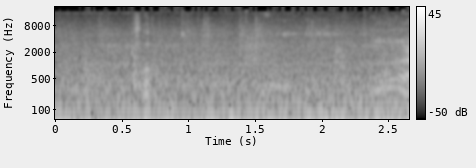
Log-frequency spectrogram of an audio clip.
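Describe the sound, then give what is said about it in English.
A subway train rumbles steadily along the tracks, a loud, continuous low roar with faint rattling and a brief rising metallic whine near the end. “Wait, what did you mean first time? On the subway?”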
